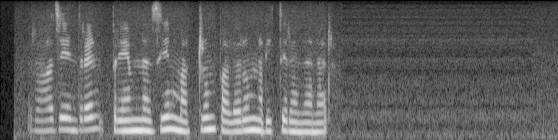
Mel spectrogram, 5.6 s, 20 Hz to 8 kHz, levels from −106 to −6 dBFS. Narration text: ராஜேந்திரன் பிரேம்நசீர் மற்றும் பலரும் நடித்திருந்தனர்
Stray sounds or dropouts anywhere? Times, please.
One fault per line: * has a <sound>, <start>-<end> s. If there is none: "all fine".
all fine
